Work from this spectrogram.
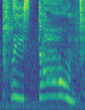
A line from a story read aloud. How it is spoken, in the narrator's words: I begged, screaming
